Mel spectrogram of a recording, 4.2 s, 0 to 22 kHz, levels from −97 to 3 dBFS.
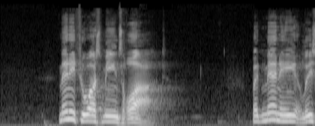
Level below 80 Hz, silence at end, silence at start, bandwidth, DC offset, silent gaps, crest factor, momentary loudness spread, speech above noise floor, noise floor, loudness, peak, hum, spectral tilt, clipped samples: -58 dBFS; 0 s; 0.8 s; 15 kHz; under 0.1%; none; 20 dB; 10 LU; 41 dB; -59 dBFS; -19 LUFS; -2 dBFS; none; -5.5 dB/octave; under 0.1%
